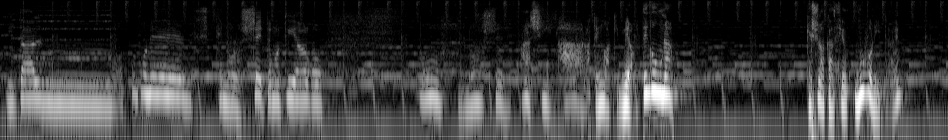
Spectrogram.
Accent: Spain; yo soy español por los cuatro costados y huelo a español, de verdad que lo huelo, vamos, que huelo yo a español, que estoy seguro que huelo a español, que no huelo a extranjero.

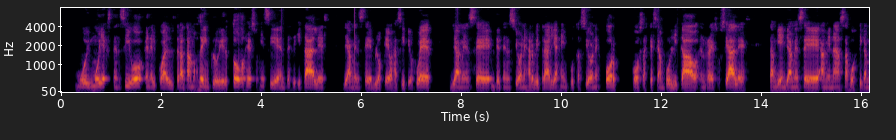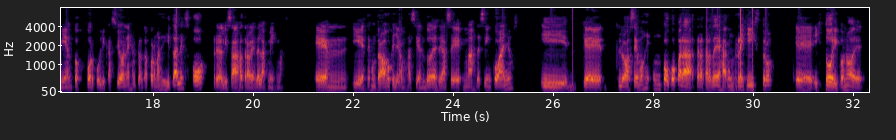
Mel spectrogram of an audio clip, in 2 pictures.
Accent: Caracas, Capital District, Venezuela; yo soy de Caracas, Venezuela.

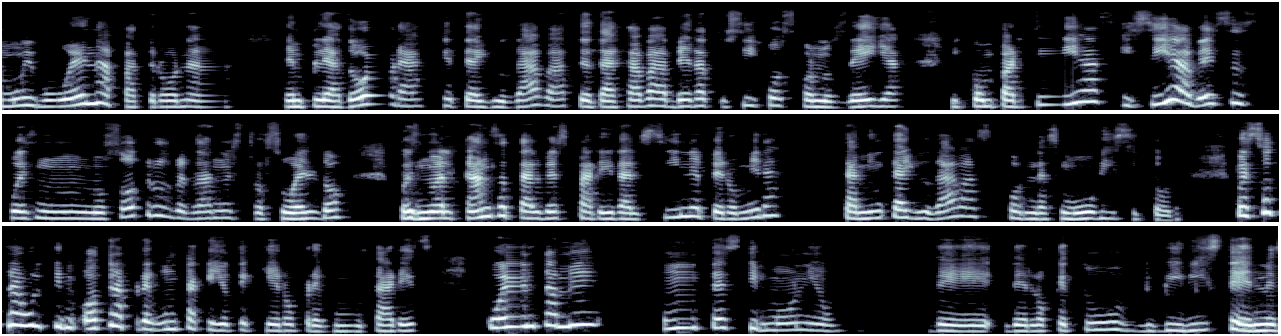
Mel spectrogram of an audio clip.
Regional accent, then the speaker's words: Puebla, Mexico; Igual somos paisanas. Yo también soy de la ciudad de Puebla.

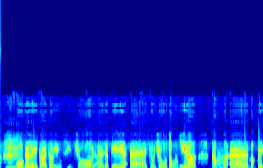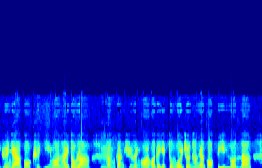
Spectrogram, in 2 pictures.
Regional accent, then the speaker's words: Hong Kong; 我哋香港人

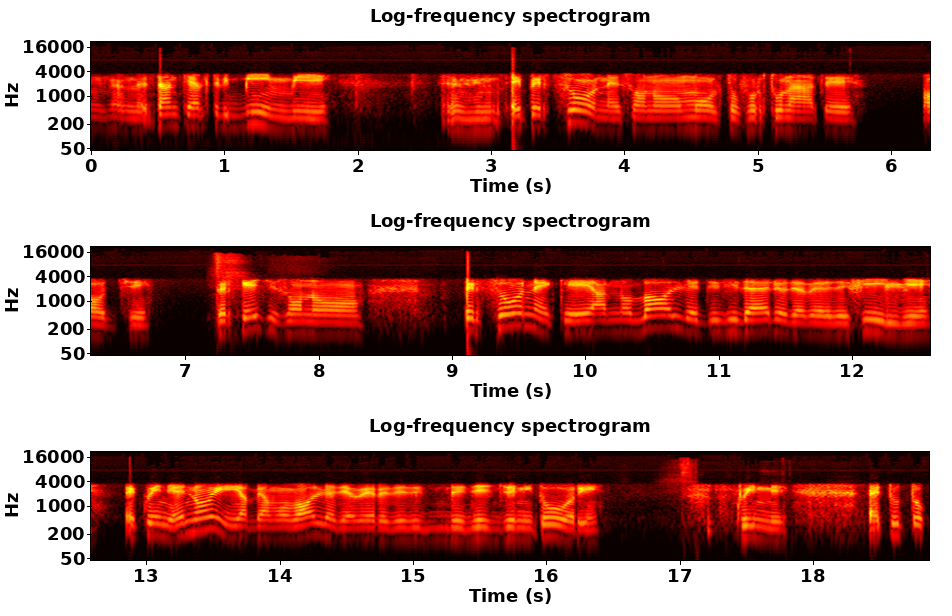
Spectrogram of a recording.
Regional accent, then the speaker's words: Lanciano, Abruzzo, Italy; born or raised there; also born or lived in L'Aquila

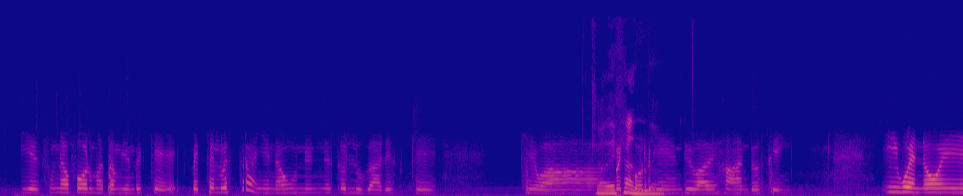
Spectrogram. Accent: Betania, Antioquia, Colombia; now in La Reja, Argentina; Yo soy de Betania, Antioquia, o sea, Colombia.

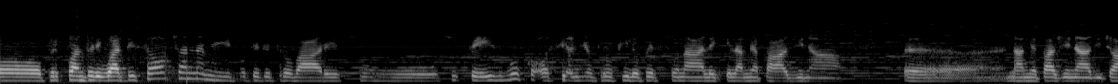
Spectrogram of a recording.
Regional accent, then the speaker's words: Pollenza, Marche, Italy; poi ci siamo spostati verso le mie parti, abbiamo fatto delle scene a casa mia, altre scene nei vicoletti di Pollenza

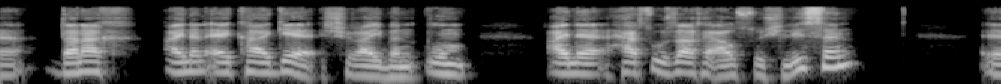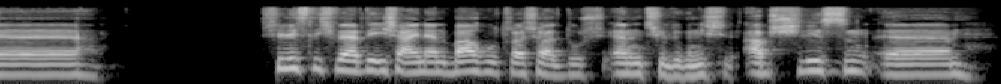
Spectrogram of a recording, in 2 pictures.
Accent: Turkey; German is a second language; moved away as an adult; now in Germany; Ich komme aus der Türkei. Ich bin 41 Jahre alt. Lebe seit etwas mehr 2,5 Jahren in Deutschland.

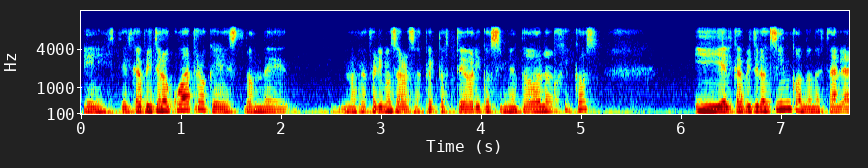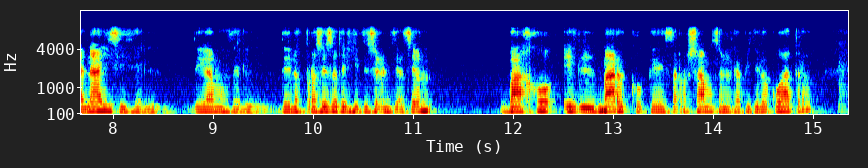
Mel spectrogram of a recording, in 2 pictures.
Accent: Uruguay; soy de Uruguay y soy profesora de matemática

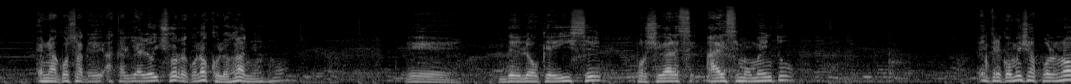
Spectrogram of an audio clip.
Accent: San José, Uruguay; Yo soy de San José, venía a trabajar a Montevideo, hacía 200 kilómetros todos los días para trabajar.

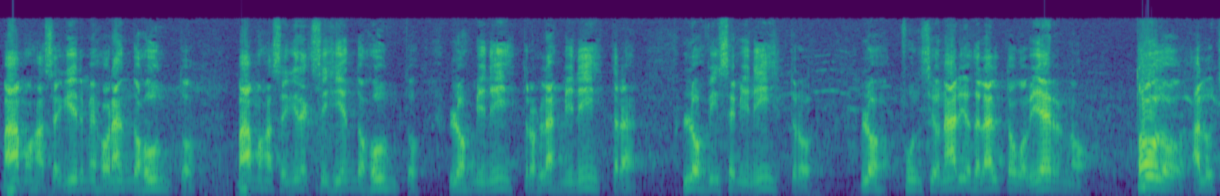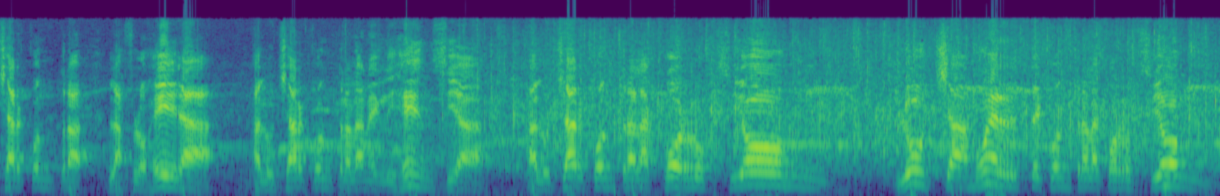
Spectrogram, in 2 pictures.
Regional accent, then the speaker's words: Venezuela; como hermanos, como compatriotas venezolanos

